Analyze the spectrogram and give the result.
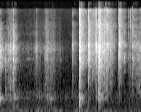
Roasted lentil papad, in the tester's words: याचा सुद्धा कुरकुरीत आवाज येतोय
